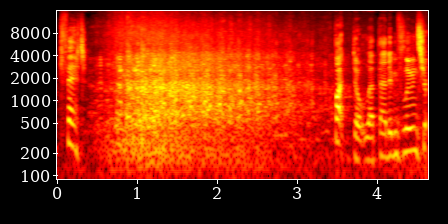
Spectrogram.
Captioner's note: audience laughing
